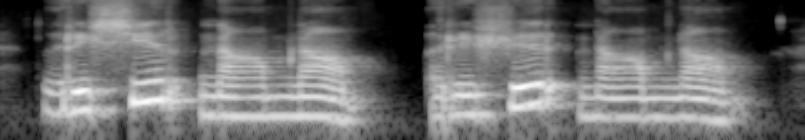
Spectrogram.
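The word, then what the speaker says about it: ऋषिर्: सो लेट अस सी the pronunciation. ऋषिर नाम ऋषिर नाम।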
